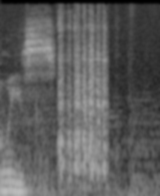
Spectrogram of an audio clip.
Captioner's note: pencil scraping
